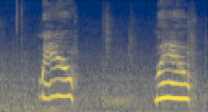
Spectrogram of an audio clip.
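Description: A cat meows twice, about a second and a half apart, each cry short, drawn-out and clear, the second a little louder, with no one talking over it.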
